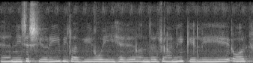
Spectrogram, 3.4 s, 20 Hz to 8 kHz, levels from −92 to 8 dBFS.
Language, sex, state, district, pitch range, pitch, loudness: Hindi, female, Punjab, Fazilka, 250-265 Hz, 255 Hz, -19 LUFS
